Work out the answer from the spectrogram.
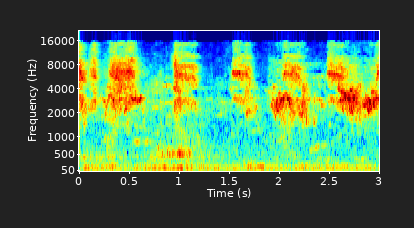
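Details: Java sparrows eating wheat, captive birds: bursts of high, harsh chattering calls roughly every half second to a second, broadband and squawky, with short quiet gaps between bursts.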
